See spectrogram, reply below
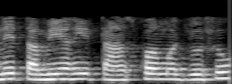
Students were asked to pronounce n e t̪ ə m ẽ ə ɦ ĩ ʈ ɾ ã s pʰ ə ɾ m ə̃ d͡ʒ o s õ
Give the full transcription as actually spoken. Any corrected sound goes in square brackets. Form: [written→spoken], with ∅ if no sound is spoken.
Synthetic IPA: n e t̪ ə m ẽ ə ɦ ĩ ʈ ɾ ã s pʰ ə ɾ m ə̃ d͡ʒ o [s→ʃ] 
